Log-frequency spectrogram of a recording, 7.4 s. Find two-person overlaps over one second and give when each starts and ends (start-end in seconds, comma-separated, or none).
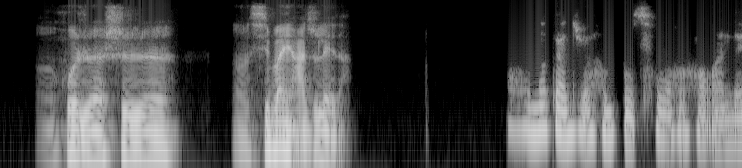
none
